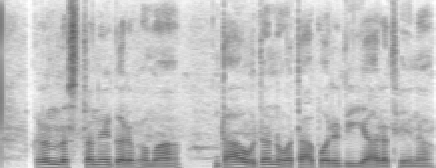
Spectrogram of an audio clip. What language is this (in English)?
Sanskrit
